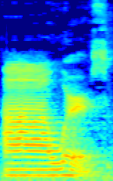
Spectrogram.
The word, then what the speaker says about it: hour: orang salah menelannya trek banyak orang bilang however one worth wes dia sebenarnya pronounciationnya pengucapannya adalah hour kata-kata awal atau huruf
